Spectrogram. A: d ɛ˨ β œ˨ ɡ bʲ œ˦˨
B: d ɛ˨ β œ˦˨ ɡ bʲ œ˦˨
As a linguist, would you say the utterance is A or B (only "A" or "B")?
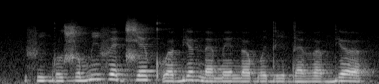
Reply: A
